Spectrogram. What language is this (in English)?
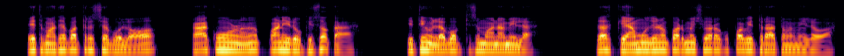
Mahasu Pahari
